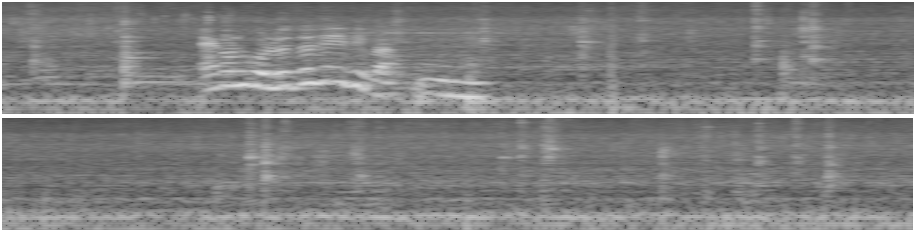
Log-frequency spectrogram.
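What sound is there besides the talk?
potatoes frying and being stirred in a pan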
